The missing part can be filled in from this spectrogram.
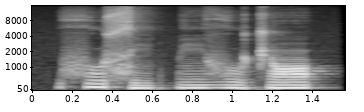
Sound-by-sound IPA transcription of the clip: fu˦siː˨k͡piː˧ vu˦˨t͡ʃɔ̃˦

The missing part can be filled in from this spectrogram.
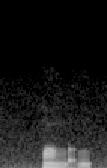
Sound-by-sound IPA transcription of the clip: pɔ̃ŋɔ̰ŋ

